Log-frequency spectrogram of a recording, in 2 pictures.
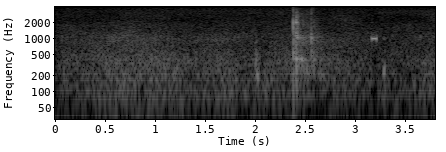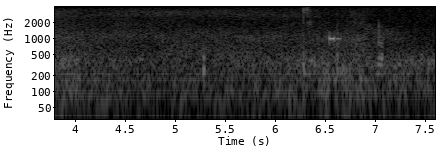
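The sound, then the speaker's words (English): A telephone line gives short, faint electronic beeps spaced a few seconds apart instead of a steady dial tone, with a couple of handset clicks over a quiet hiss and no talking. “There's no dial tone, it's just going beep, beep, beep, beep.”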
